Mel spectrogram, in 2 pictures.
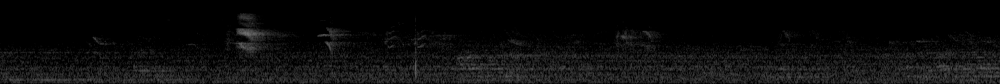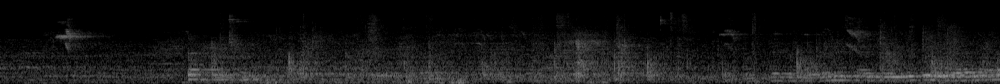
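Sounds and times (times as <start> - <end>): steady background hiss: 0.0 - 20.0
birds chirping: 7.8 - 15.9, 17.2 - 19.8.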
